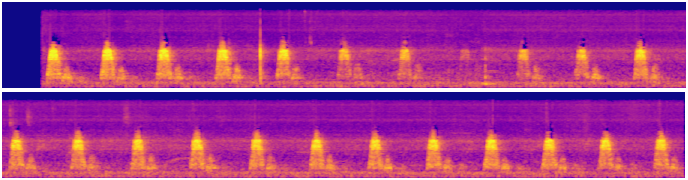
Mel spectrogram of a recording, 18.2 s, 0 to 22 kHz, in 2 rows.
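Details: Regular whooshing arterial Doppler pulses at about 78 a minute, the expected triphasic sound and wave pattern of normal peripheral arterial flow.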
